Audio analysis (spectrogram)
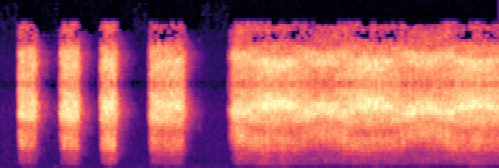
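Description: Compressed air sprays at a keyboard in four quick hissing bursts, then one long steady blast that keeps going. The sharp, bright hiss is fairly loud, and no one speaks.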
